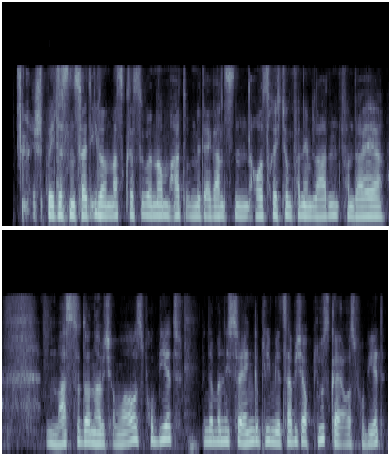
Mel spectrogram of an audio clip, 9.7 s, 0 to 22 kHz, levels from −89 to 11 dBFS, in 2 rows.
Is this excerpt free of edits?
no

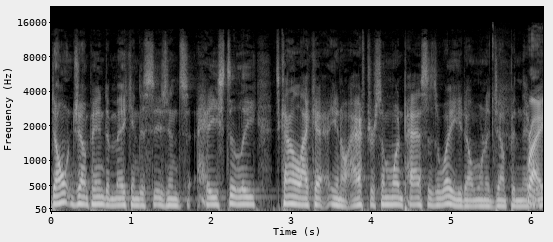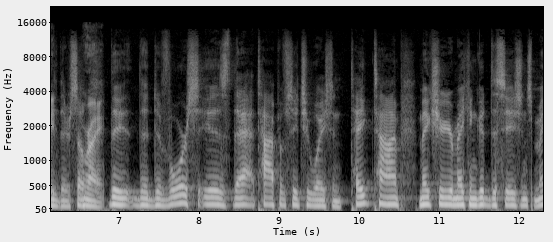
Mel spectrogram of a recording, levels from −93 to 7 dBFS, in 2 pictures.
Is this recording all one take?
yes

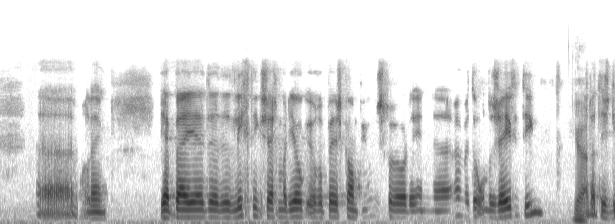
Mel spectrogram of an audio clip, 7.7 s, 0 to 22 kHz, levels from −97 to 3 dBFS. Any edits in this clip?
yes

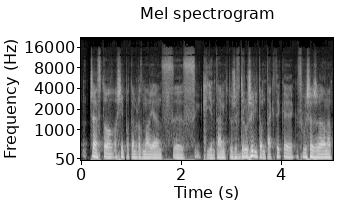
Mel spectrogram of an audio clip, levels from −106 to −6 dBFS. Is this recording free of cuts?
yes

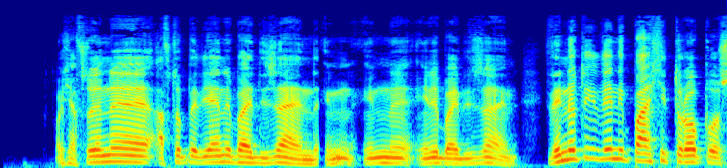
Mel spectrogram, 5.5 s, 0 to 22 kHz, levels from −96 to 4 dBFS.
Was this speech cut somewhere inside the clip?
yes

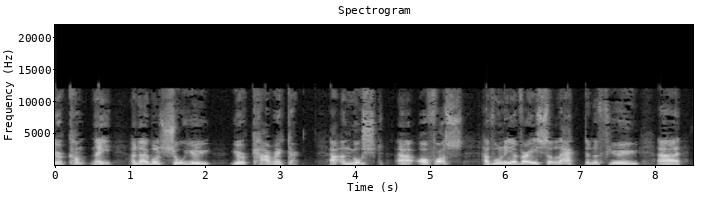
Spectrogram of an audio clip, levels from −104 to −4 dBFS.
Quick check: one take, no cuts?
no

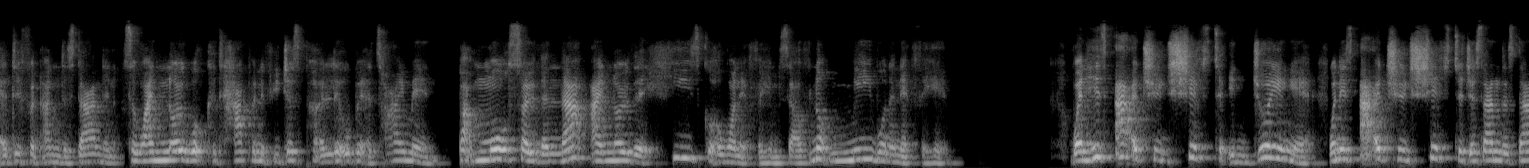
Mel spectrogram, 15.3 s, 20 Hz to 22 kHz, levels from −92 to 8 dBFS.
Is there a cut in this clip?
yes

